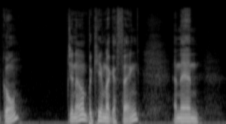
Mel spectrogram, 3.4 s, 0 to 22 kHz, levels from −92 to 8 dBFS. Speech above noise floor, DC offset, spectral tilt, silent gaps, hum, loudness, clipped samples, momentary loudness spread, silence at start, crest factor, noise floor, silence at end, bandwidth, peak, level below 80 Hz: 32 dB; under 0.1%; -7 dB/octave; none; none; -32 LUFS; under 0.1%; 10 LU; 0.05 s; 20 dB; -63 dBFS; 0.4 s; 16.5 kHz; -12 dBFS; -50 dBFS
